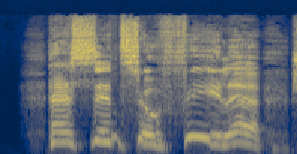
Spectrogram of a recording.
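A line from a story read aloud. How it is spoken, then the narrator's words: Shout. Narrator (German): schrie Suko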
